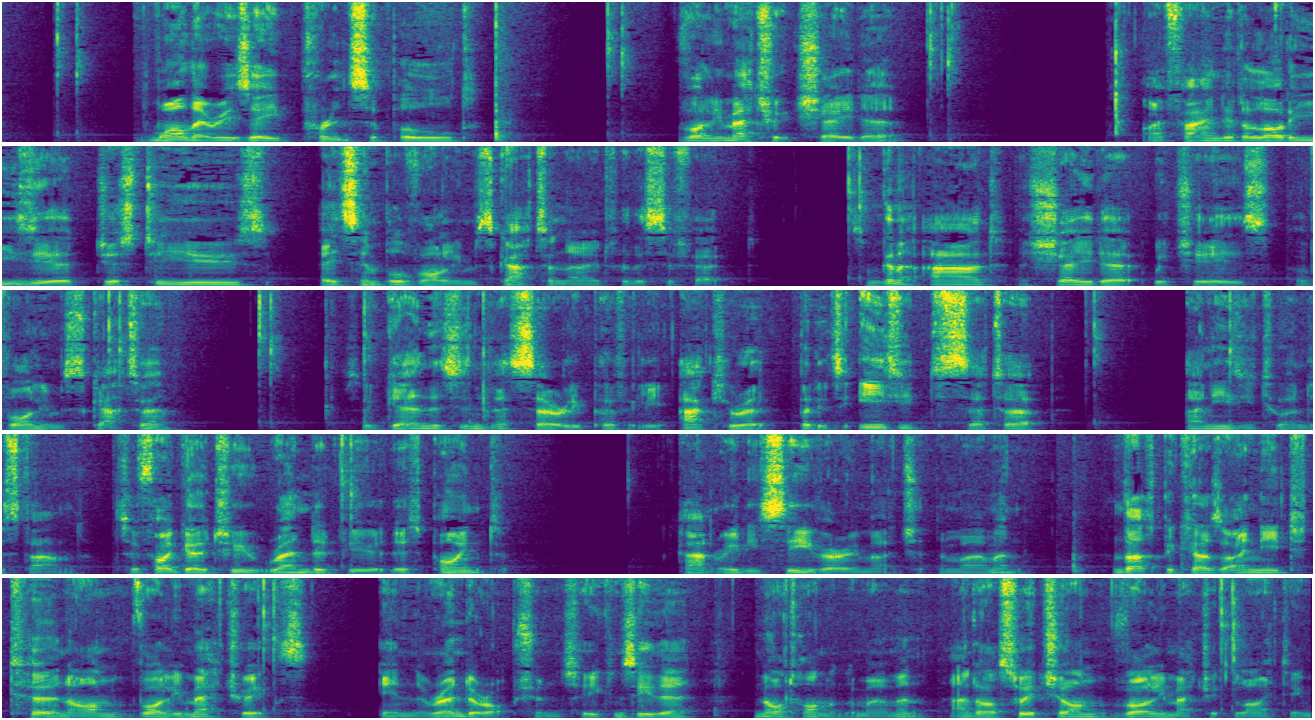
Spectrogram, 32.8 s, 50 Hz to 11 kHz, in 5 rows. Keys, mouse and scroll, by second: 0.2 scroll up 1, 2.7-3.0 scroll up 1, 7.6 Delete, 10.8 click, 13.6 click, 15.7 scroll up 1, 18.6 click, 20.2 scroll up 1, 21.4 click, 24.9 click, 27.5 click, 30.8 click, 32.3 click.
